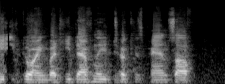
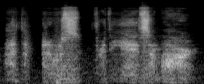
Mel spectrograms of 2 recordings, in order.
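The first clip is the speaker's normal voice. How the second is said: ASMR style whisper; 4 dB quieter than usual. Real, not acted. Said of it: "Why are we whispering?".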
